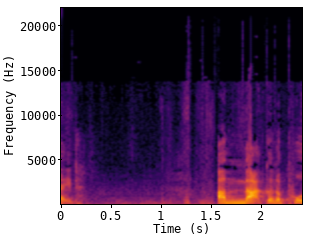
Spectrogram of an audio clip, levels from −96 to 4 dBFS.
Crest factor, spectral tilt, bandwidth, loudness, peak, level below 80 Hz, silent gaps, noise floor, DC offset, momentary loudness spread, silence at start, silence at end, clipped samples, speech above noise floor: 20 dB; -6 dB/octave; 13.5 kHz; -16 LUFS; 0 dBFS; -50 dBFS; none; -48 dBFS; under 0.1%; 8 LU; 0 s; 0 s; under 0.1%; 30 dB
